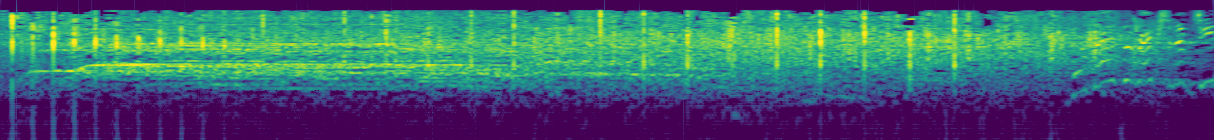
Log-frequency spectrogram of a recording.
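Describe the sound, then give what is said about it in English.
A crowd cheers and claps steadily for about nine seconds, celebrating that Christ is risen, with sharp individual claps and whoops standing out over a continuous roar of voices. “It deserves that kind of cheer. So let's hear it.”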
